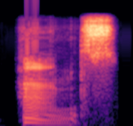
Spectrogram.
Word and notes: Hants: British English

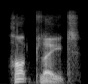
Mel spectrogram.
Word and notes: hotplate: British English

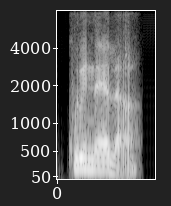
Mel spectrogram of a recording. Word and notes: quinella: Indian

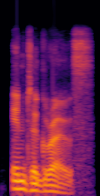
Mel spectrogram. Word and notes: intergrowth: British English

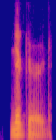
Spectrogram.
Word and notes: niggard: American English

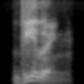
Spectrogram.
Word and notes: viewing: British English

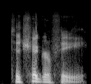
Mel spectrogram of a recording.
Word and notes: tachygraphy: American English

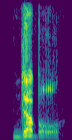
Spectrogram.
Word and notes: double: British English

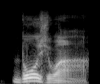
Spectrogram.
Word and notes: bourgeois: British English

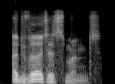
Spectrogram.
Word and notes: advertisement: British English

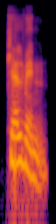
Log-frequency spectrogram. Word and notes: kelvin: Indian

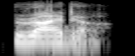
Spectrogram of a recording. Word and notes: rider: Indian

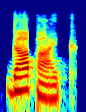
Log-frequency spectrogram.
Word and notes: garpike: Indian

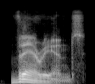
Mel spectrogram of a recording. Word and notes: variant: British English

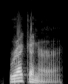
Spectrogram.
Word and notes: reckoner: American English

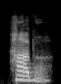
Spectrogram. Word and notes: harbour: Indian

